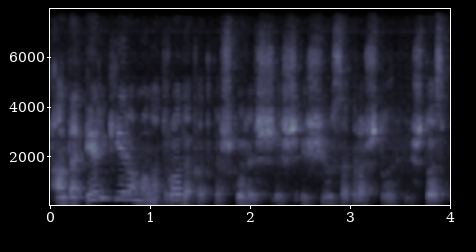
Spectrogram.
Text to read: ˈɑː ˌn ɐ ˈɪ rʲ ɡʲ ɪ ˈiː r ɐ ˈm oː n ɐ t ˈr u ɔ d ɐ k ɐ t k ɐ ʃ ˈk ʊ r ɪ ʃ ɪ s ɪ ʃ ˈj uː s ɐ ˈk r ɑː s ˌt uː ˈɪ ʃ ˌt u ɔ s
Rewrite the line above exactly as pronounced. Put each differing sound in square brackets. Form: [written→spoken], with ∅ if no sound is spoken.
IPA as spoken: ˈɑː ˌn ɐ ˈɪ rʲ ɡʲ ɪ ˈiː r ɐ ˈm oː n ɐ t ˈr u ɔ d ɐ k ɐ t k ɐ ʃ ˈk ʊ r ɪ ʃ ɪ [s→ʃ] ɪ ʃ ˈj uː s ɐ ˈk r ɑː [s→ʃ] ˌt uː ˈɪ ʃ ˌt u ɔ s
